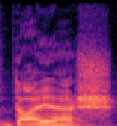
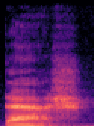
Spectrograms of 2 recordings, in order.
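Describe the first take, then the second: First: The word is said with Arabic-style sounds. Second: The word is said in an American-style way. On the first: This is the original Arabic form. "which is more accurate. That's the Arabic one" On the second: This imitates an American politician's version. "and then there's Obama, which is"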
